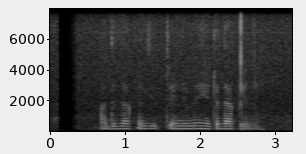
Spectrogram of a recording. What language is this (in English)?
Sinhala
